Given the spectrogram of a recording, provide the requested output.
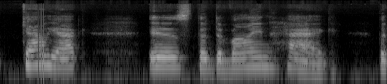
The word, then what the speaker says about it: Cailleach: It says in Irish and Scottish folklore, the Cailleach, pronounced, Cailleach, Cailleach, is the divine hag,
